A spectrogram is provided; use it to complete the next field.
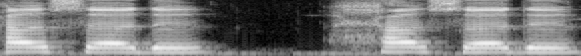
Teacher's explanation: last میں دال ساکن ہوگا اور یہاں پر قلقلہ ہوگا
